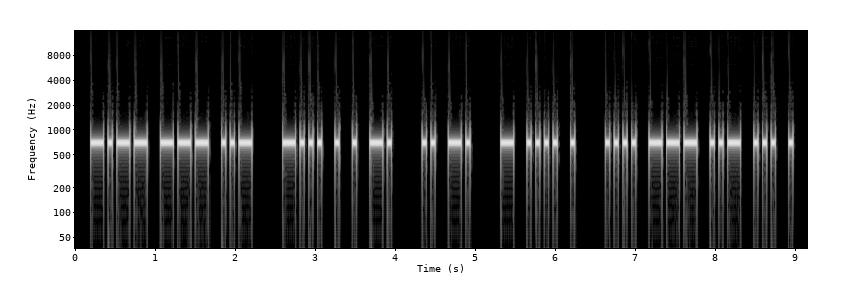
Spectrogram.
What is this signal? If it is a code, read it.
Morse code, heard as a keyed tone, about 22 wpm, 700 Hz. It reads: YOU BEEN IN THE HOUSE
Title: Sentences from Top 1000 Words - Review Part 3 - 22wpm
